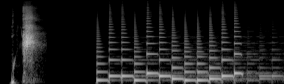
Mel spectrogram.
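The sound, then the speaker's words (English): A single sharp slap of a bracelet snapping shut, with a brief swishing tail, then a bright, rhythmic plucked melody of evenly spaced notes plays for a couple of seconds. “Today's episode of Super Good Question is brought to you by slap bracelets. Remember those?”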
